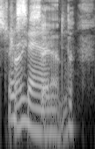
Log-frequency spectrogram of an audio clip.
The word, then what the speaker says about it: Streisand: She said in an interview that Tim Cook had promised her that the mispronunciation of her name is Streisand, which every Babs fan knows is Streisand. It's Streisand. – Like sand Streisand. – On the beach.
